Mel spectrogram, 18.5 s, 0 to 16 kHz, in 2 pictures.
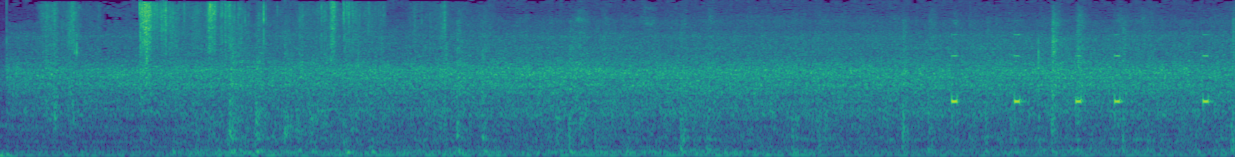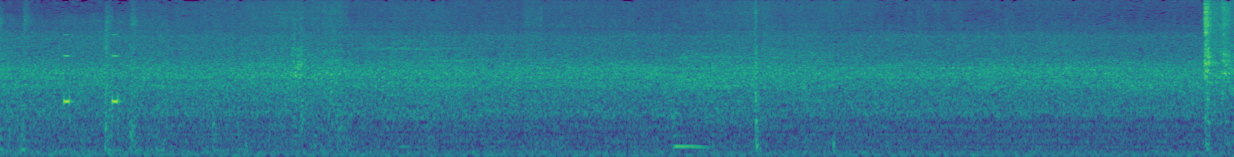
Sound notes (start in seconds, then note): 0.3 train passing in background; 6.7 keypad blips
